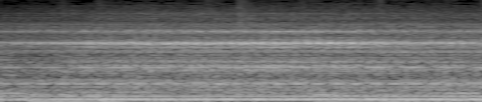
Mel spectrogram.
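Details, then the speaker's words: National water pump that had a rough noise and no water flow, after repair: steady even hum at constant pitch with no grinding; normal smooth running. "oke udah halus"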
